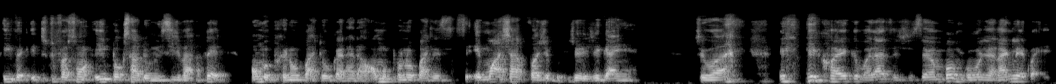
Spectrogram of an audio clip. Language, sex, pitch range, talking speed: French, male, 105-165 Hz, 255 wpm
